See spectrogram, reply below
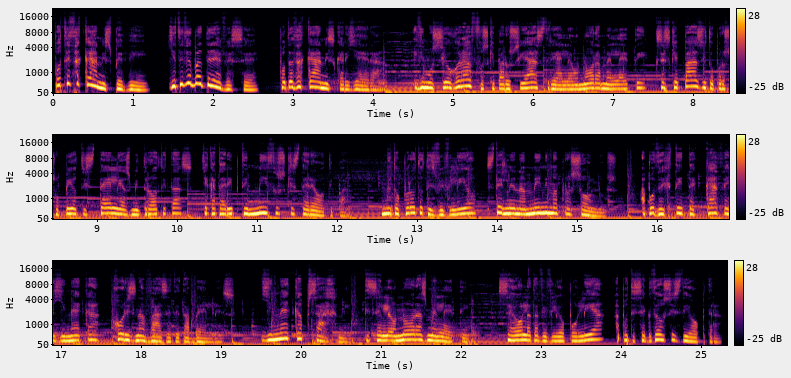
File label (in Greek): Radio Spot Γυναίκα Ψάχνει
